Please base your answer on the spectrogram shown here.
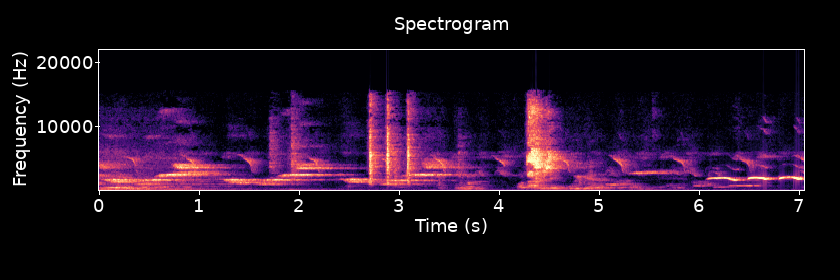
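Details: Calls of a female white-rumped shama used to excite a male to sing: scattered thin whistles and downslurred notes, sharp harsh rattles, and a final rising wavering whistle.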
